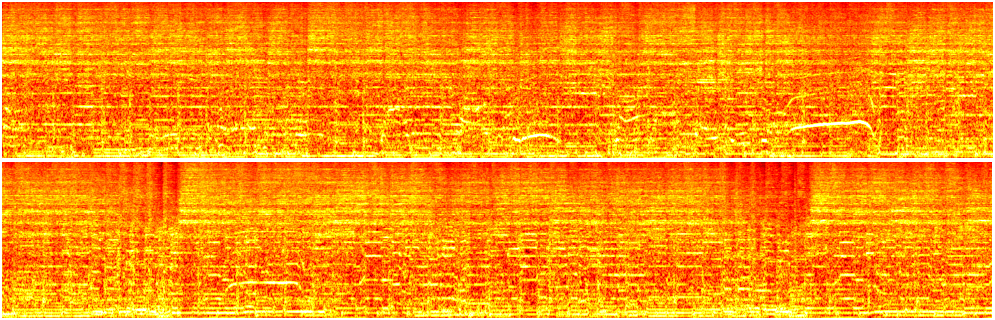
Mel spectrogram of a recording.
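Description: Live punk rock band playing loudly, electric guitar and drum kit going without a break, with a few brief bending guitar notes midway.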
